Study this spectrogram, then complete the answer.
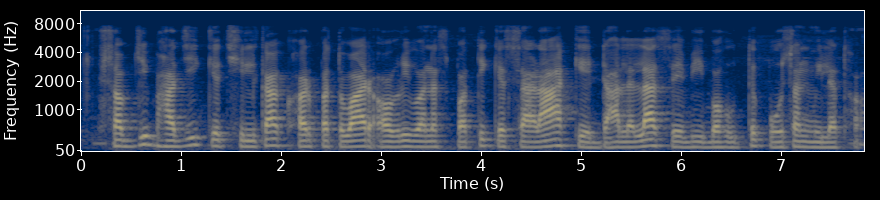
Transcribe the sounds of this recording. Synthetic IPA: səb̚d͡ʒibʱad͡ʒiket͡ʃʰilkakʰəɾpət̪waɾɔwɾiʋənəspət̪ikesəɽakeɖallasebʱibəɦut̪eposənmilət̪ɦɔ̰ː

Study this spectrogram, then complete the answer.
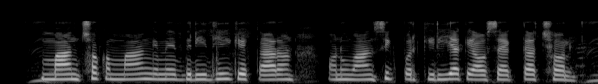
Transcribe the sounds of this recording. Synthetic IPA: mant͡ʃʰəkmaŋɡmebiɾid̪ʱikekaɾənənumansik̚pɾəkiɾijakeəwsek̚t̪at͡ʃʰəl

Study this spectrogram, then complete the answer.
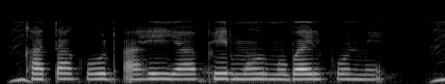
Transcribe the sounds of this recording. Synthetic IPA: kʰaːt̪akoːɖa̰ːɦejapʰɪɾmoːɾmoːbaːɪlpʰoːnmẽ

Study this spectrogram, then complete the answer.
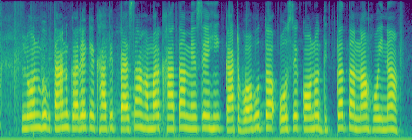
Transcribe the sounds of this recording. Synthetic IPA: lonbʱʊɡt̪aːnkəɾekekʰat̪iɾpɛːsaɦəməɾkʰat̪amẽseɦĩkaːʈbəɦut̪ːəosekɔːnod̪ɪkːət̪nəɦoina

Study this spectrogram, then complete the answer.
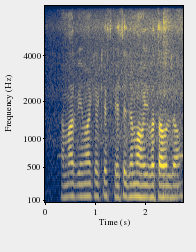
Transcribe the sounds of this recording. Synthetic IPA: ɦəmaːɾbimaɾkokeskɛɪsed͡ʒəmaɦuibət̪aːʋəld͡ʒaõ

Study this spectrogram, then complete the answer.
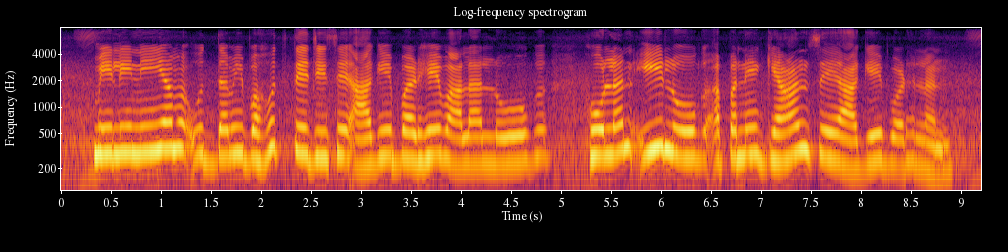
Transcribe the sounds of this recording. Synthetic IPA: miliːnijəmʊd̪ːəmibəɦʊt̪ːeːd͡ʒiseʔaːɡebəɽ̤eʋaːlaloːɡ | hoːləniloːɡəpneɡjaːnseaːɡebəɽ̤lən

